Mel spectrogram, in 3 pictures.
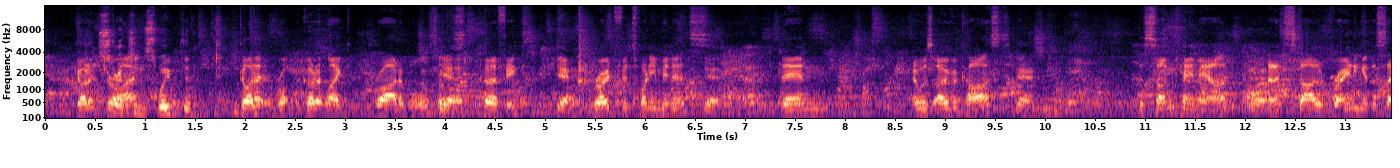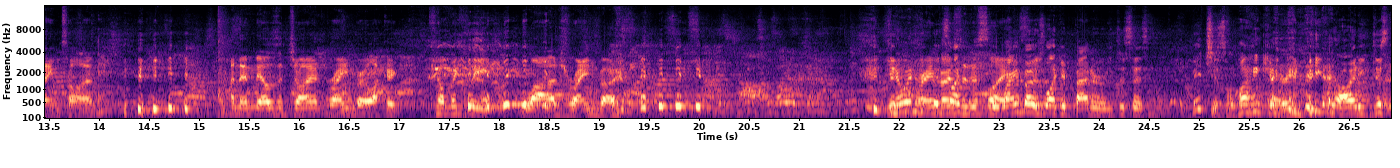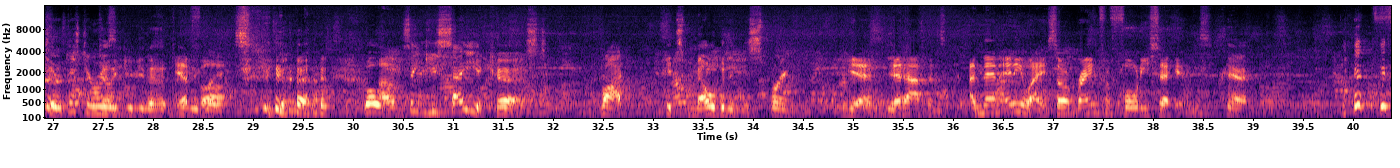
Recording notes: The audio in this one isn't the greatest, as it was recorded in a coffee shop. Also, the microphones didn't work.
